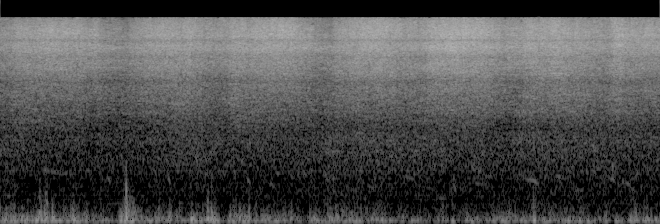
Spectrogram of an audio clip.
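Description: Narrow-gauge saddle-tank steam locomotive Marchlyn drifting in with a goods train, steam hissing steadily from its open cylinder drain cocks over a low rumble.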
